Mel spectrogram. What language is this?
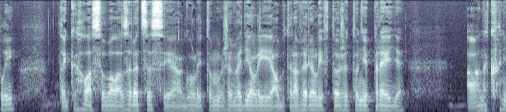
Slovak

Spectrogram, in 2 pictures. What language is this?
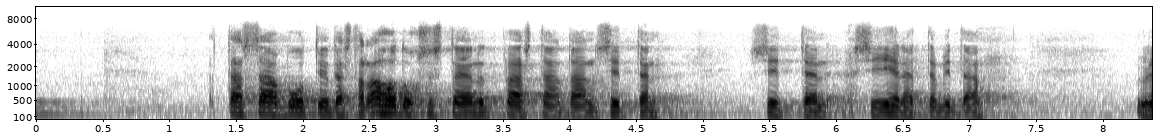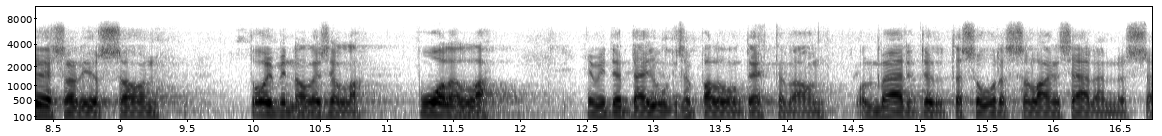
Finnish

